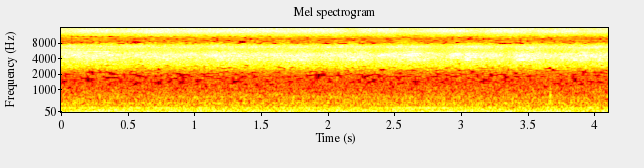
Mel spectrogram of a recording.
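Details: Park cicadas in August 2021 at Miraesarang Park produce an even, piercing electric drone, unvarying across the whole stretch, with a quiet low-pitched background murmur.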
